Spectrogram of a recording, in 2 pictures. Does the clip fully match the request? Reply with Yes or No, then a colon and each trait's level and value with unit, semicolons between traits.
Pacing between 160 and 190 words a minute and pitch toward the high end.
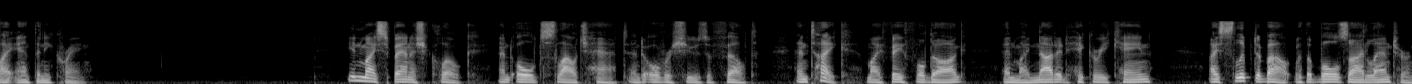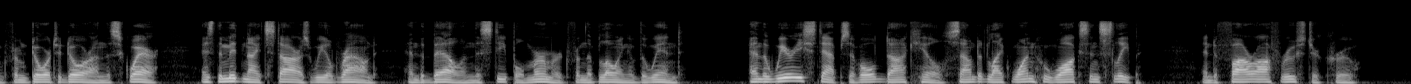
No: average, 170 wpm; low, 110 Hz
